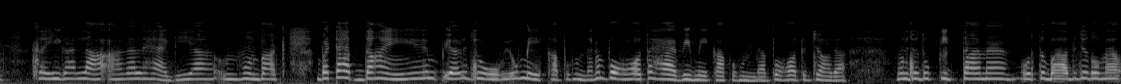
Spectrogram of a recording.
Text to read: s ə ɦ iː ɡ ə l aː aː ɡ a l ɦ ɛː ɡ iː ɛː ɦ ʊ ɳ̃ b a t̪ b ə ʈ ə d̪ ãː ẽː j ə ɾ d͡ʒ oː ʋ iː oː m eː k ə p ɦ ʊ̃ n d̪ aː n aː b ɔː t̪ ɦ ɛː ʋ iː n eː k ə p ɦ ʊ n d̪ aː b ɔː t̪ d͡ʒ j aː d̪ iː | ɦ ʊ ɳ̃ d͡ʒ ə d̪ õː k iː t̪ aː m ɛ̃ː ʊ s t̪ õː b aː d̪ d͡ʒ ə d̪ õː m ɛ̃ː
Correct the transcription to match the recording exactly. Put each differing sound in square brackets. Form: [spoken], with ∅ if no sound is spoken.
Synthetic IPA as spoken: s ə ɦ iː ɡ ə l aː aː ɡ [ə] l ɦ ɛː ɡ iː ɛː ɦ ʊ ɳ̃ b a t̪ b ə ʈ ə d̪ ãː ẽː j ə ɾ d͡ʒ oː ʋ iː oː m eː k ə p ɦ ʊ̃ n d̪ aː n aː b ɔː t̪ ɦ ɛː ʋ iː [m] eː k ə p ɦ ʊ n d̪ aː b ɔː t̪ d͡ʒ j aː d̪ [aː] | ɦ ʊ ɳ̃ d͡ʒ ə d̪ õː k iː t̪ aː m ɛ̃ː ʊ s t̪ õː b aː d̪ d͡ʒ ə d̪ õː m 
